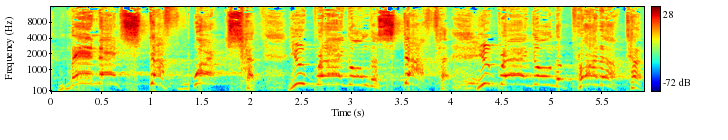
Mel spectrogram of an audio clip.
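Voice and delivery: loud, high shouted preaching; preaching at full force. Acted. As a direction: drive it home like a fiery preacher. Pastor exhorts congregation.

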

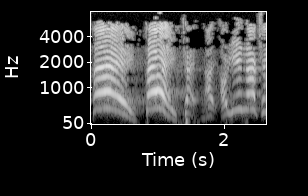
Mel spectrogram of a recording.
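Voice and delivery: loud, high holler at a door. Acted. Savior calling through a closed door, hollering. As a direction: call out hard to someone inside. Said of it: "maybe if I holler".

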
